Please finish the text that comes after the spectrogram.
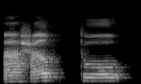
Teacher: salah satu ciri khasnya tak itu kan hams ya. Ada sedikit nafas yang keluar.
